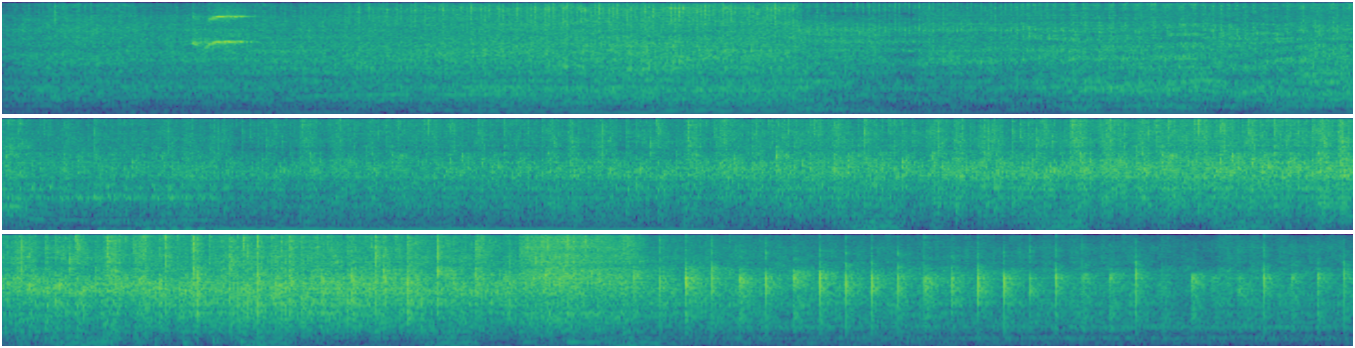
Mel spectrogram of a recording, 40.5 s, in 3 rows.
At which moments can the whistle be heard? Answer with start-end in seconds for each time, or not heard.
1.9-2.5.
